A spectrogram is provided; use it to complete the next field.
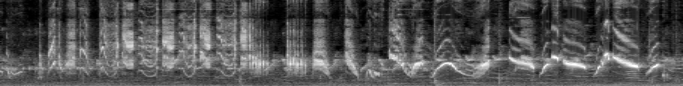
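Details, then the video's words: Myna song opening with buzzy chatter and dipping whistles, then bright looping slurs and quick rising-falling whistles that grow louder toward the close. "طيور البرية غريبة التغريد و من بينهم طائر المينا"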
